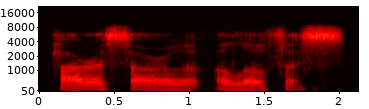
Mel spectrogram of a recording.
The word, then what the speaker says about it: Parasaurolophus: Parasaurolophus. Oh, that's how you pronounce it.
